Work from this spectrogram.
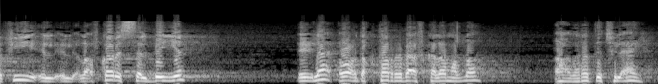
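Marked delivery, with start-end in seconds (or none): none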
